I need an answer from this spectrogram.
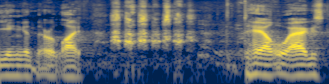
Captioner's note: panting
